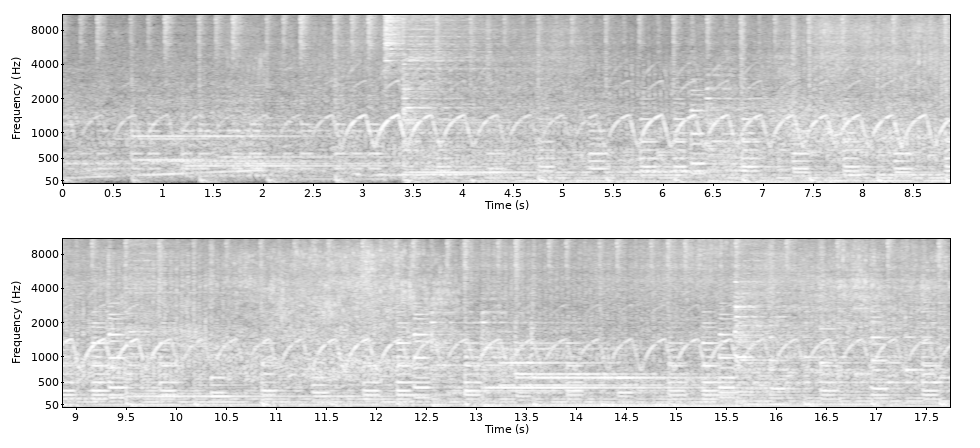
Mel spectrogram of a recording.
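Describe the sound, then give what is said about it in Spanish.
Police patrol car sirens wail in rapid repeating sweeps during a police chase, loud, layered over the roar of moving traffic and engines, with no talking throughout. “Las patrullas y el helicóptero no lo perdieron de vista a pesar del peligro.”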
